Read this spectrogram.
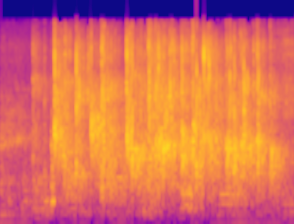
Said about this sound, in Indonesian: Tepuk tangan untuk kita.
